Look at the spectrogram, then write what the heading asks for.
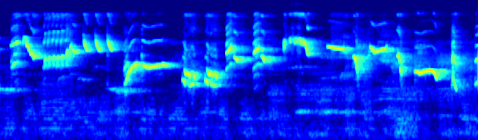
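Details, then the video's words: Orange-headed thrush from Sidoarjo, East Java, delivering a mimicry-filled song. High, thin notes run into dipping whistles and scratchy phrases in a steady flow. "Anis Kembang isian full"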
